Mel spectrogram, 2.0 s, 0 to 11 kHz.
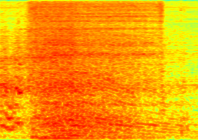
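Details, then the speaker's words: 1984 Mercedes 500 SEL pre-merger AMG, first start after sitting 27 years: starter spins engine steadily but it never fires; a fitting completely loose, residual fuel pressure but no fuel flow reaching the mechanical injectors. "see this right here this is completely loose we're not getting any actual fuel to the injector even though we had some residual fuel pressure there we're not really getting any fuel flow"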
